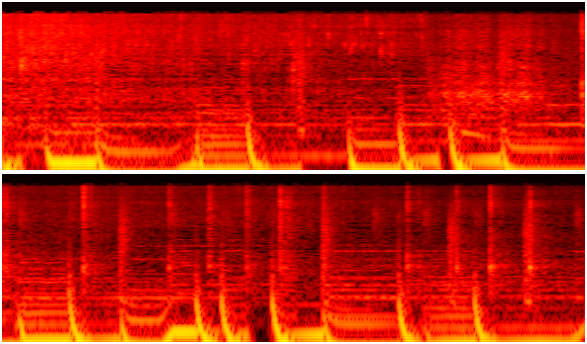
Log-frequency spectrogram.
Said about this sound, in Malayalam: ഇതൊന്ന് മൂത്ത് വരട്ടെ. ഇത് ഉള്ളി മൂത്ത് തുടങ്ങി.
